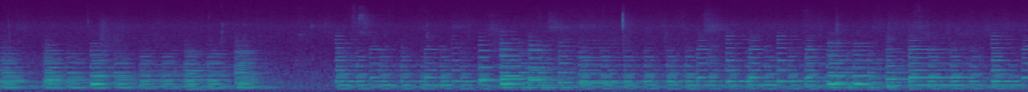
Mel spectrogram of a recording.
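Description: Solo piano played on a Kawai grand piano: a steady run of notes, a brief pause about four seconds in where the last chord dies away, then the playing starts again.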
